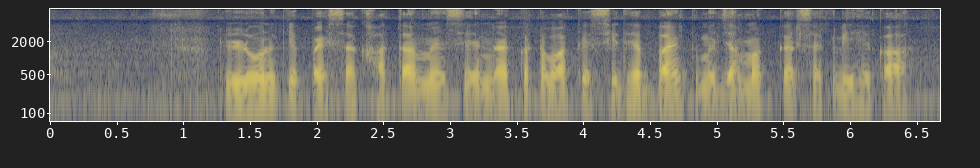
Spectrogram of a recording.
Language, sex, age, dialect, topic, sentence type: Magahi, male, 60-100, Central/Standard, banking, question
